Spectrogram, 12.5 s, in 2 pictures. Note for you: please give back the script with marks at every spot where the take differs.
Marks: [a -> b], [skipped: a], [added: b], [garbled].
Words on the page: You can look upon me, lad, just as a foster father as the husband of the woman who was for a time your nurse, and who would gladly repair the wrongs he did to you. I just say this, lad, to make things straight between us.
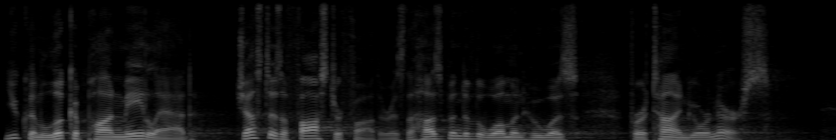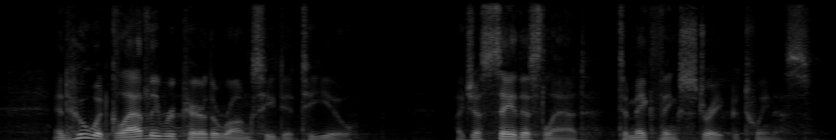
You can look upon me, lad, just as a foster father as the husband of the woman who was for a time your nurse, and who would gladly repair the wrongs he did to you. I just say this, lad, to make things straight between us.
